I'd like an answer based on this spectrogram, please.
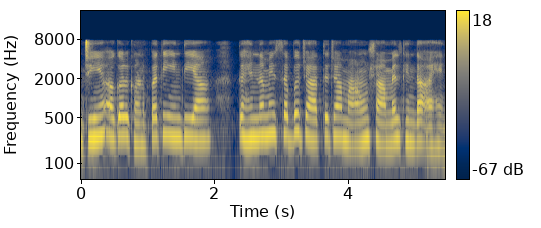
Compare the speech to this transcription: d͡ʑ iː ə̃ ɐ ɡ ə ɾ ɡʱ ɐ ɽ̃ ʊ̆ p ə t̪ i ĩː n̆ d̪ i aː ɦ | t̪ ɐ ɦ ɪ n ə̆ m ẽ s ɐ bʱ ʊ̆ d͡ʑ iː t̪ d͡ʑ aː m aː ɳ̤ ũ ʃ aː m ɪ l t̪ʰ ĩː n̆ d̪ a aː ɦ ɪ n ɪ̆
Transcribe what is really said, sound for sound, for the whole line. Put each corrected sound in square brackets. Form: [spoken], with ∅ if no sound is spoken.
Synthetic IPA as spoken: d͡ʑ iː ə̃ ɐ ɡ ə ɾ ɡʱ ɐ ɽ̃ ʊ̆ p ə t̪ i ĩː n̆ d̪ i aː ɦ | t̪ ɐ ɦ ɪ n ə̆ m ẽ s ɐ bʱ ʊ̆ d͡ʑ [aː] t̪ d͡ʑ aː m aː ɳ̤ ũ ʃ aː m ɪ l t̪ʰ ĩː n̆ d̪ a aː ɦ ɪ n ɪ̆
